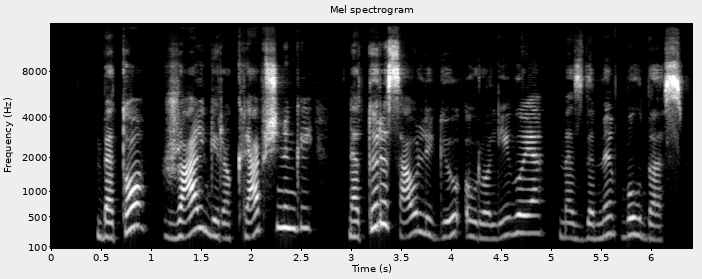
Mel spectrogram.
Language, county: Lithuanian, Vilnius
